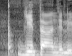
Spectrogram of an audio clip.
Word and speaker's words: गीतांजलि: मैंने आपको नियम बताया था कि जब जिस वर्ण के ऊपर अनुस्वार लगता है तो अनुस्वार का उच्चारण संबंधित वर्ण के बाद में होगा। गीतांजलि हम बोलने में इस आधा ने का उच्चारण कब कर रहे हैं, ते के बाद कर रहे हैं, तो अनुस्वार कहां पर आएगा, ते पर।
